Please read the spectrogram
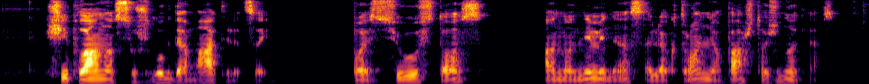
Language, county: Lithuanian, Vilnius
